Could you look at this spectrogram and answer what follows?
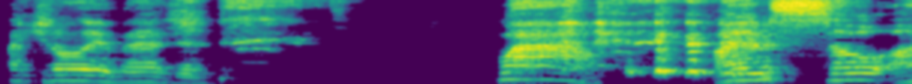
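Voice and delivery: loud, high amazed disbelief. Real, not acted. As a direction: react stunned, laughing. Amazed reaction to friend.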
